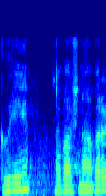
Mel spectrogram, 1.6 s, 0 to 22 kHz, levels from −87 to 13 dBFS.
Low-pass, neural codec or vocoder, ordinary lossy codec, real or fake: 9.9 kHz; vocoder, 22.05 kHz, 80 mel bands, WaveNeXt; Opus, 24 kbps; fake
